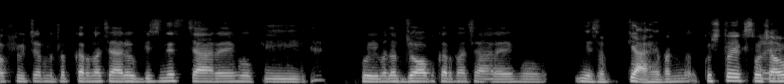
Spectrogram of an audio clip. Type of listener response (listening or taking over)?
taking over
